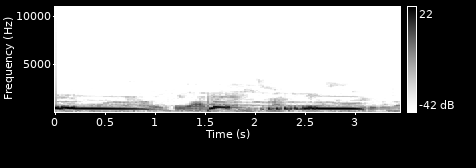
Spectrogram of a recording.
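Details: Kept lutino Barbary dove in Indonesia calling vigorously. A long level low coo fades, then a short upward-swooping note, a quick burst of rolling pulses and another drawn-out steady coo.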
